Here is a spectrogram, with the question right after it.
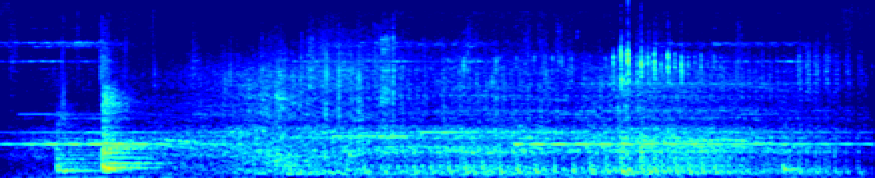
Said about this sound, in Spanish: Y ahora Hans se hallaba esperando dentro del coche en el puente grande. Eh, no tardó en llegar un automóvil negro que se detuvo tras él.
